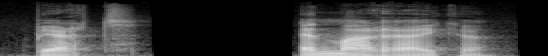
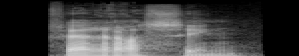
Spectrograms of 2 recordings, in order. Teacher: The Dutch R is also quite different from the American R. It also comes from the throat.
